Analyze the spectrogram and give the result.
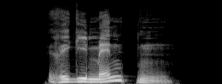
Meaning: dative plural of Regiment
- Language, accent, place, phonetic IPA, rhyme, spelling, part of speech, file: German, Germany, Berlin, [ʁeɡiˈmɛntn̩], -ɛntn̩, Regimenten, noun, De-Regimenten.ogg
